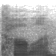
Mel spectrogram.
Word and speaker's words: Kamala: I'm voting for Kamala Harris because also her name is pronounced Kamala, okay?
